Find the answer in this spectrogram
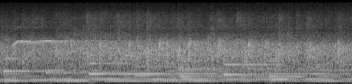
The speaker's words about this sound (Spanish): Todo ese es un trabajo tan especial, es un trabajo loable y merece reconocimiento. Así que les vamos a dar un aplauso a todos ellos.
